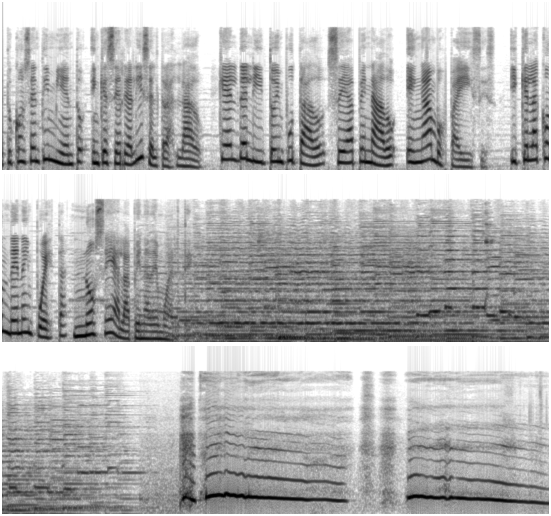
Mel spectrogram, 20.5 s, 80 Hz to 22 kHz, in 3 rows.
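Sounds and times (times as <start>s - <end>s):
speech: 0.0s - 9.4s
layered music: 9.1s - 15.4s
child wailing and sobbing: 15.9s - 18.1s, 18.7s - 20.5s.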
